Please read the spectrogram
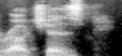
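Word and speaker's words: Roches: And for those of you who don't know the Roaches, it's not Roach as in the insect, it's their last name, and it's spelled R-O-C-H-E.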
